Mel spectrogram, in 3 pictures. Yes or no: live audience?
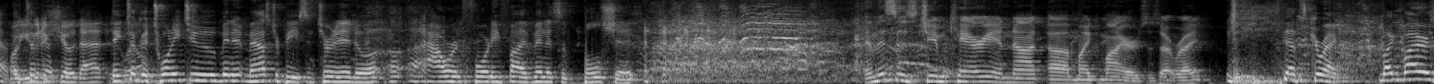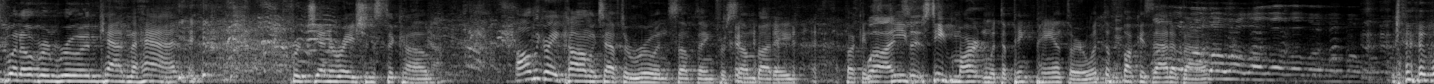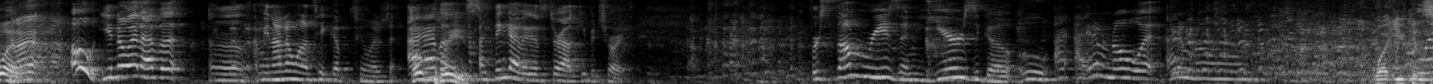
yes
